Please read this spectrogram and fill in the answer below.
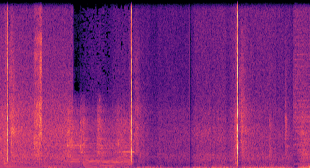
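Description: Guitar background music over wind rumble on the microphone, with a sharp crack just after the start: a golf club striking a ball off the tee. Two more sharp clicks follow, about halfway through and near the end.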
